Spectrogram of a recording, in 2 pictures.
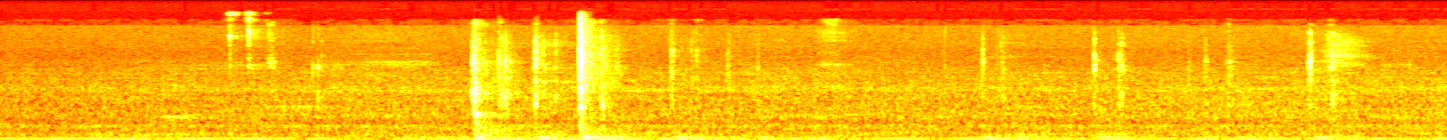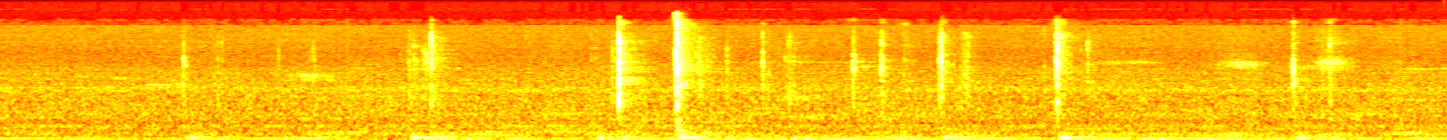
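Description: Soft typing on a computer keyboard, with scattered quiet key clicks in irregular bursts over a low steady background hum.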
